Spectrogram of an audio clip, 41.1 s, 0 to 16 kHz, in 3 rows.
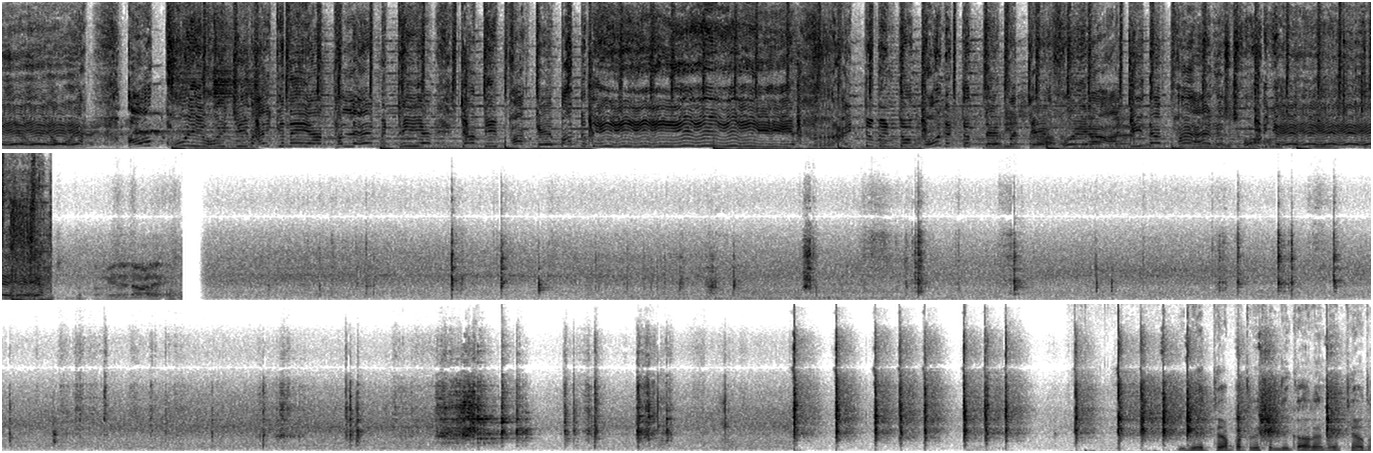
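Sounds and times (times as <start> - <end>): rasping rush: 0.0 - 14.2, 38.0 - 40.0.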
